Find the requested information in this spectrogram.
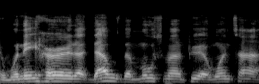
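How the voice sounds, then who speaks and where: A man with a Baltimore accent, in a very clean recording with a silent background. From West Baltimore, Maryland, US. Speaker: boxer. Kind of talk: casual interview.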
